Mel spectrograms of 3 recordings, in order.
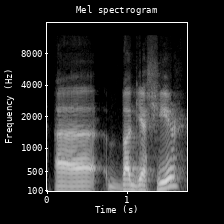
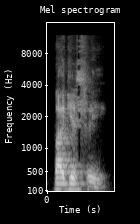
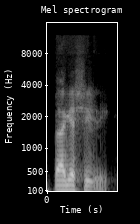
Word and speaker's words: Bhagyashri: and please forgive me completely mispronouncing her name, Bhagyashir. Bhagyashri. Bhagyashri. Thank you so much.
